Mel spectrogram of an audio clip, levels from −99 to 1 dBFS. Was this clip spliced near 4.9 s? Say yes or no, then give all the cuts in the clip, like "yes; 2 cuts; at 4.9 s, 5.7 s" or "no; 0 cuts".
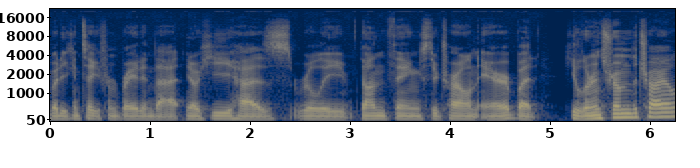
no; 2 cuts; at 1.3 s, 3.0 s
